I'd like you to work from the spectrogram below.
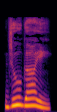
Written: ಜಾಕಾಯಿ

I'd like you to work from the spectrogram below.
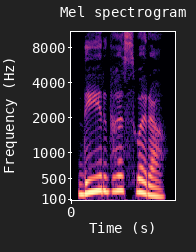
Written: ದೀರ್ಘಸ್ವರ

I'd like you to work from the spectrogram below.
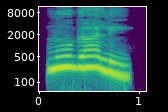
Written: ಮುಗ್ಗಾಲಿ

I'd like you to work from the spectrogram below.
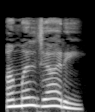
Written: ಅಮಲ್ಜಾರಿ

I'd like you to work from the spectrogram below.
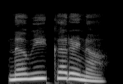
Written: ನವೀಕರಣ

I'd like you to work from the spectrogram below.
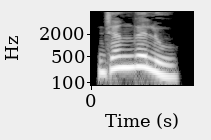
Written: ಜಂಗಲಿ

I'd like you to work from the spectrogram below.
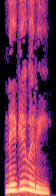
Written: ನೊಗವೊರು

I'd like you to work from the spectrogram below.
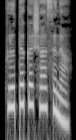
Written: ಕೃತಕಶಾಸನ

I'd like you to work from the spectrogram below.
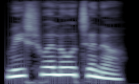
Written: ವಿಶ್ವಲೋಚನ

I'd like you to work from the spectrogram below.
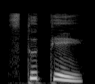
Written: ಸ್ತುತ್ಯೆ

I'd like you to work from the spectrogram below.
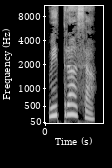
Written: ವಿದಾರಿಸು

